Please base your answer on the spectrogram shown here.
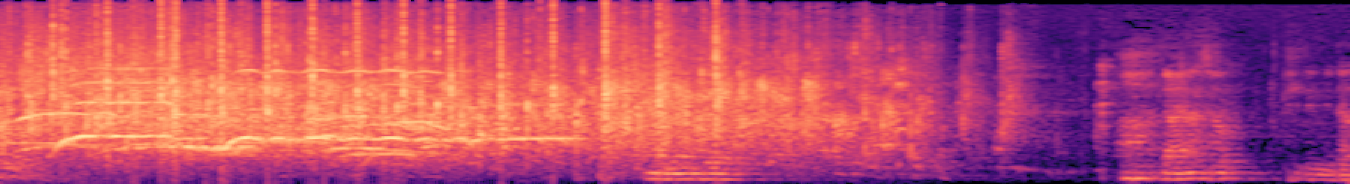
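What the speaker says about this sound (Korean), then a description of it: "여러분 큰 박수 주세요" A talk-concert audience bursts into loud clapping and cheering for an arriving guest, dense applause with shouts that gradually thins out and gives way to voices speaking over a microphone.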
